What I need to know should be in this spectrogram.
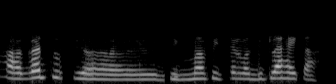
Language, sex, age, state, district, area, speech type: Marathi, female, 18-30, Maharashtra, Amravati, urban, conversation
